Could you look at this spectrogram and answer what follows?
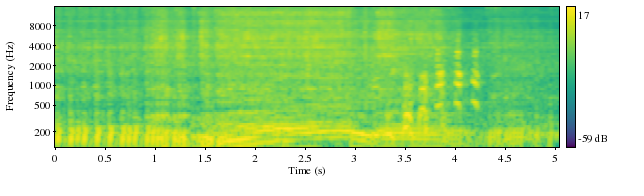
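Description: Hero Puch moped's small two-stroke engine running with a rapid putter, revving up and down as it pulls away, then fading into the distance. A short voice-like cry about four seconds in.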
